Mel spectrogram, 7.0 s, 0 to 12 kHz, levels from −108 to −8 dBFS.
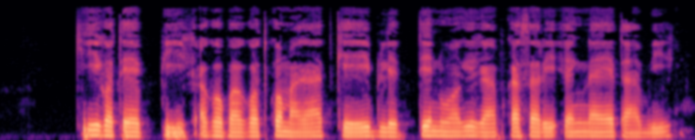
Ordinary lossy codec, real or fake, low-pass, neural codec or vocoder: MP3, 48 kbps; real; 9.9 kHz; none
